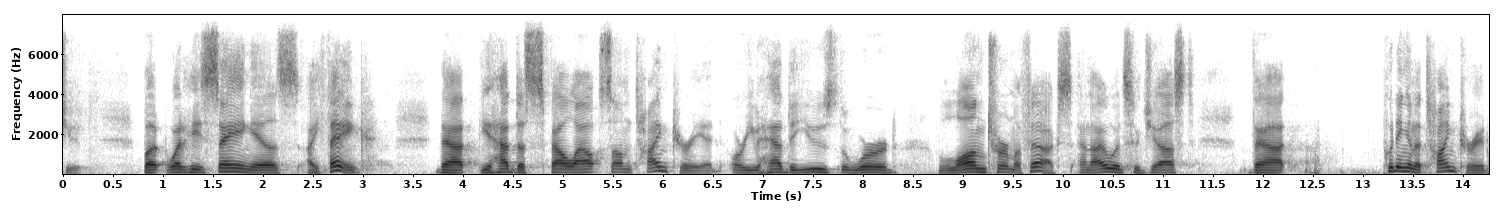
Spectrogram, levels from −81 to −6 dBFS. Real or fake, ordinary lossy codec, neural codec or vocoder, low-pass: fake; Opus, 24 kbps; codec, 16 kHz, 1 kbps, X-Codec, HuBERT features, trained on LibriSpeech; 7.2 kHz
